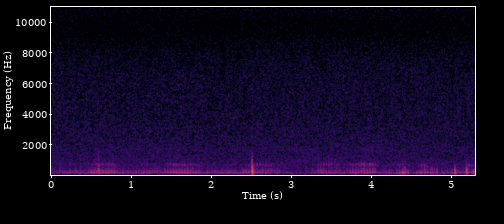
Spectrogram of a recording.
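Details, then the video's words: Bengal kitten purring while nursing on his blanket, a quiet low rumble in pulsing bouts with soft suckling sounds and one sharp knock midway. "Bengal Kitten Nursing His Blanket"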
